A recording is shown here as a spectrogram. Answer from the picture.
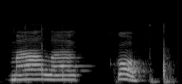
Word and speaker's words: молоко: O is under thread, the last one. That's why. Молоко. Yes, that's why I pronounce it like Malaco.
